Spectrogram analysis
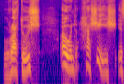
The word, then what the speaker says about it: ratos: party is pronounced Festa ratos meaning mice is pronounced ratush oh and hashish is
